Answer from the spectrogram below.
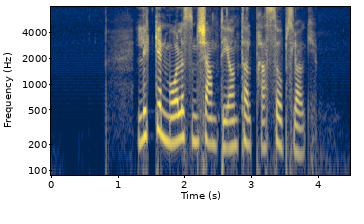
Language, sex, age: Norwegian, female, 25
